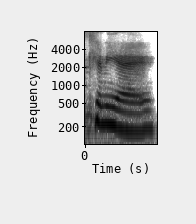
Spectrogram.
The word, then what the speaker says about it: Kimmy A: My name is Kimmy A, kind of like Kim and Kanye, but not quite.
